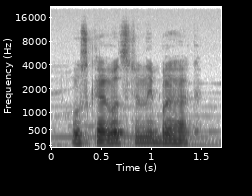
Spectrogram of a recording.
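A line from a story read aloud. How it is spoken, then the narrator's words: Muttered aloud. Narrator (Russian): вслух пробормотал Эрмитедж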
